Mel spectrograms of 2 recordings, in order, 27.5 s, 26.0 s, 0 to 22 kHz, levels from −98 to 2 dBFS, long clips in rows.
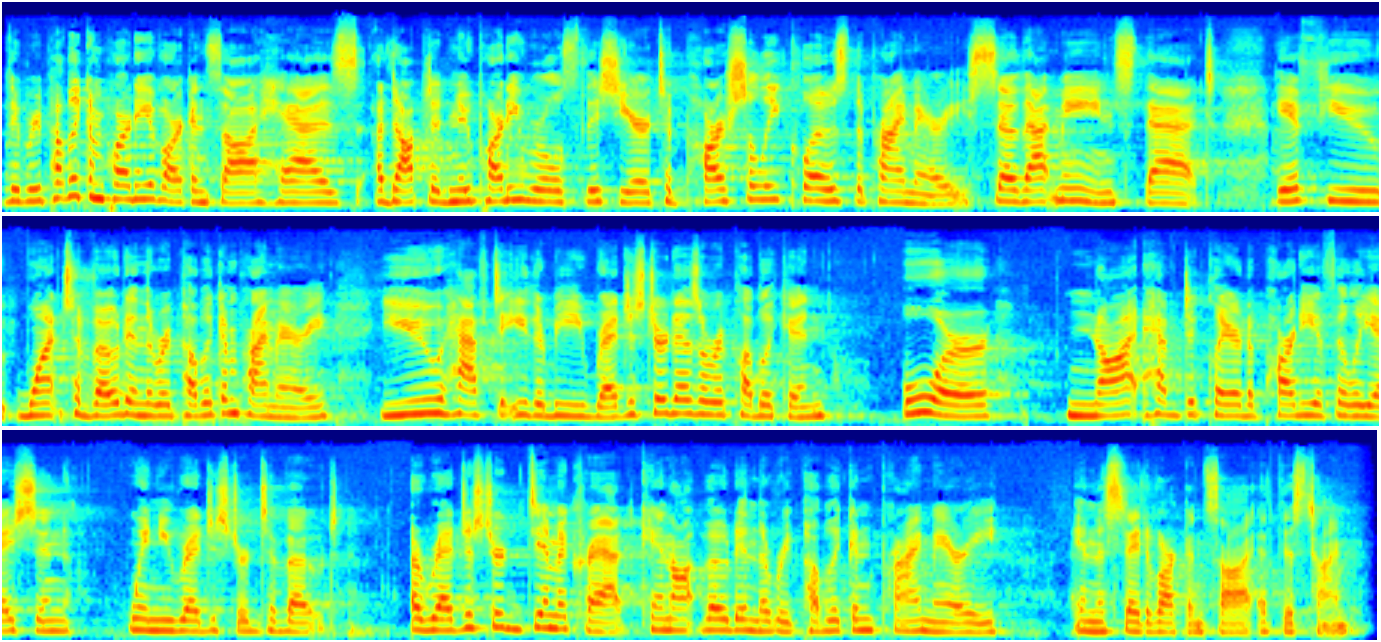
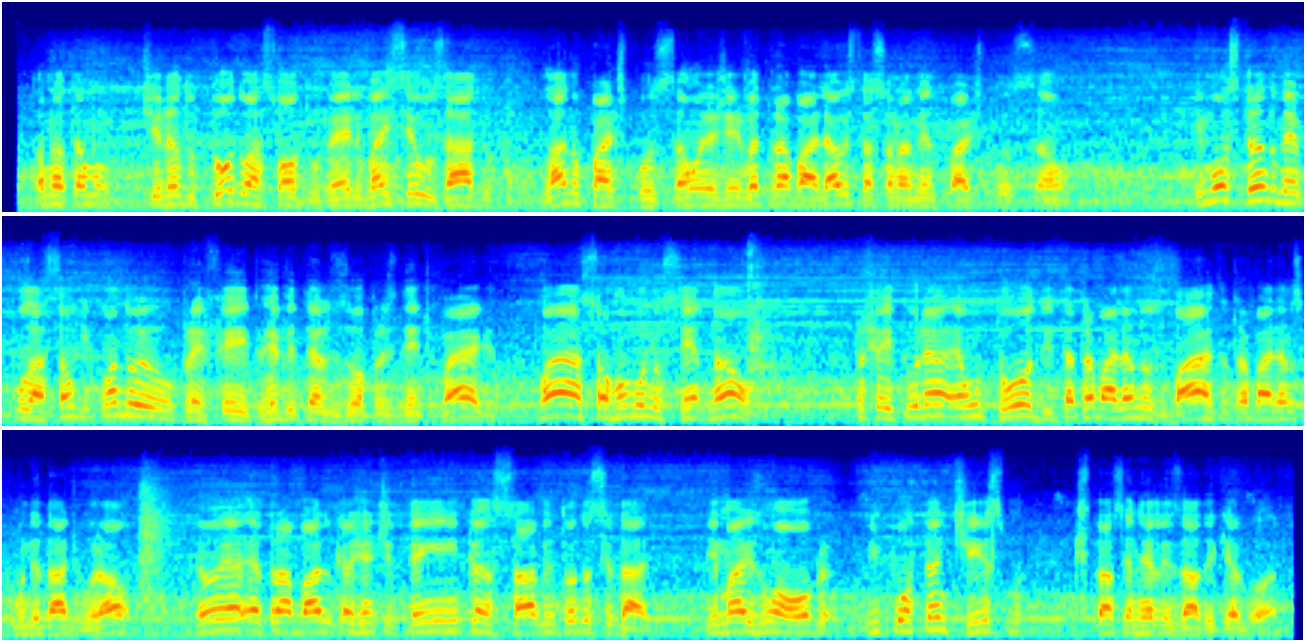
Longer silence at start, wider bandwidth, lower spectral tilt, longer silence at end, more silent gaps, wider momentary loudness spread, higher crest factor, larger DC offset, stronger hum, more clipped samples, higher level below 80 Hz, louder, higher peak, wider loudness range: about the same, 0 s vs 0.1 s; first, 16 kHz vs 13 kHz; second, -3 dB/octave vs -5 dB/octave; about the same, 0.15 s vs 0.1 s; neither; second, 6 LU vs 10 LU; about the same, 18 dB vs 16 dB; neither; neither; neither; first, -62 dBFS vs -74 dBFS; first, -17 LUFS vs -26 LUFS; first, 0 dBFS vs -12 dBFS; about the same, 3 LU vs 3 LU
